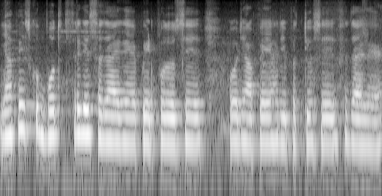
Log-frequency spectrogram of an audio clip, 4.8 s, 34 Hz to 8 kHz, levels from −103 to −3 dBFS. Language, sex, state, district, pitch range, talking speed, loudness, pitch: Hindi, male, Delhi, New Delhi, 150-180 Hz, 265 wpm, -16 LUFS, 155 Hz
